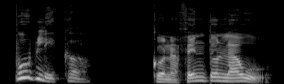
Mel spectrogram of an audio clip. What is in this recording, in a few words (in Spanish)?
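"PÚBLICO" Spanish, female; mekanta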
